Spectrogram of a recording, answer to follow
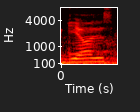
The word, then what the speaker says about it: Geodis: So we were here at soft G. It's a soft G. That's how they say it on TV.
